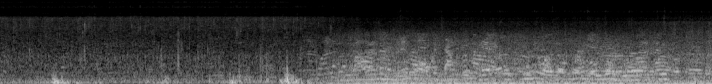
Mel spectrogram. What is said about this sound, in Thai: ฝนเริ่มตกหนักครับผม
